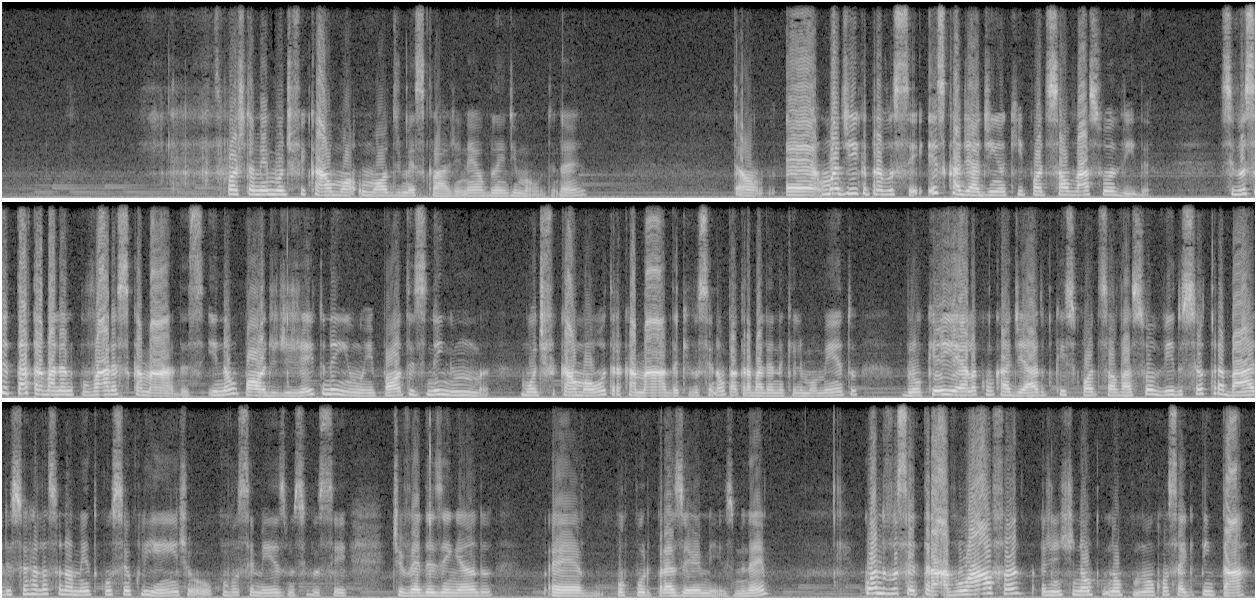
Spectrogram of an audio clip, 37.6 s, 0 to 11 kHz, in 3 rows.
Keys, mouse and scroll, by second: 9.2 click, 9.6 click, 14.1 click, 14.6 click, 15.0 click, 16.0 click, 34.1 click, 37.4 click.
